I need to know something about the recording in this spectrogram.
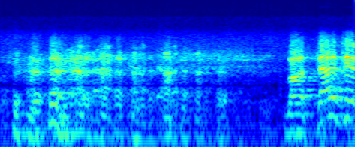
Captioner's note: all chuckle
